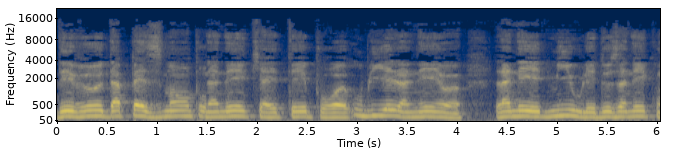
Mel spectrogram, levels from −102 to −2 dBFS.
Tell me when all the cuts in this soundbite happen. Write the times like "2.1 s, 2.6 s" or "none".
1.5 s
